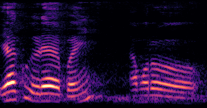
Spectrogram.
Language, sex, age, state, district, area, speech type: Odia, male, 60+, Odisha, Jagatsinghpur, rural, spontaneous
